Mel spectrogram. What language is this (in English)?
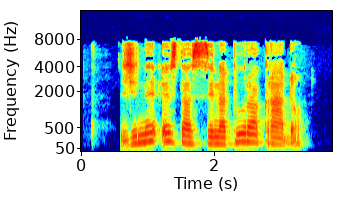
Esperanto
